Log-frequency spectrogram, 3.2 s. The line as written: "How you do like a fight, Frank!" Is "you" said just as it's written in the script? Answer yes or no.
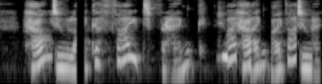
no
